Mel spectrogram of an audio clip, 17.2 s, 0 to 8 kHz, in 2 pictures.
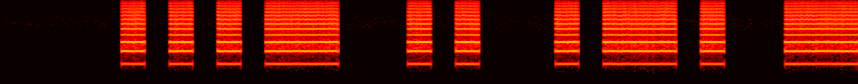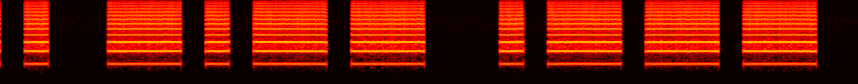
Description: Morse code (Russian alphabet), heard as a buzzer, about 5 wpm. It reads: ЖИРНЫЙ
